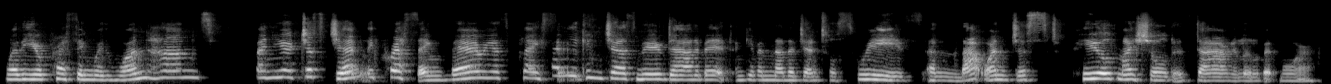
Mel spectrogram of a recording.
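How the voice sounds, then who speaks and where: Woman relaxation instructor, unhurried and soft-spoken, guiding a calm session. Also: on the high side. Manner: soft, slow and soothing. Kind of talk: guided self-soothing session.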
